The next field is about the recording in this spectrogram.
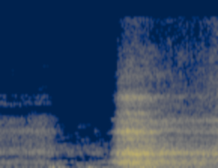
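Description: A long, deep breath taken as a calming exercise: a soft, slightly uneven inhale, then a loud, rushing exhale that starts about halfway and carries on to the end.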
